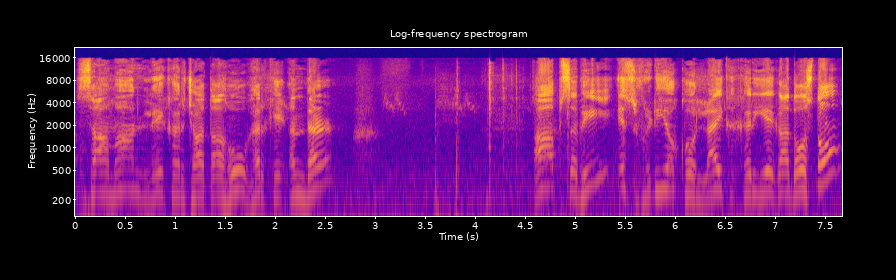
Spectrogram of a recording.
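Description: A man giving cartoon-style game commentary, calling out loudly and pleading urgently. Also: high-pitched, takes it slowly, vocal fry, pauses often, slight background noise. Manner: loud, urgent calls and pleading. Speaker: gaming commentator.

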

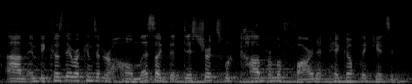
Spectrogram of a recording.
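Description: A man's voice: on the high side, quick pace, big-room sound, slight background noise. A man preaching a sermon as pastor, telling a personal story with many restarts and fillers. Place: church hall.

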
